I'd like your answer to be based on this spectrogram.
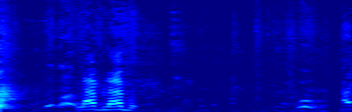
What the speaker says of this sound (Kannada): ನೋಡೋದ ಫ್ರೆಂಡ್ಸ್ ಲ್ಯಾಬ್ ನಾಯಿ ಫ್ರೆಂಡ್ಸ್.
